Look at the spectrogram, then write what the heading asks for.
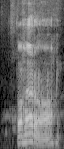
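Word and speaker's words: طهارة: Toharoh dengan dibaca fathah to-nya diucapkan toharoh ya.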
